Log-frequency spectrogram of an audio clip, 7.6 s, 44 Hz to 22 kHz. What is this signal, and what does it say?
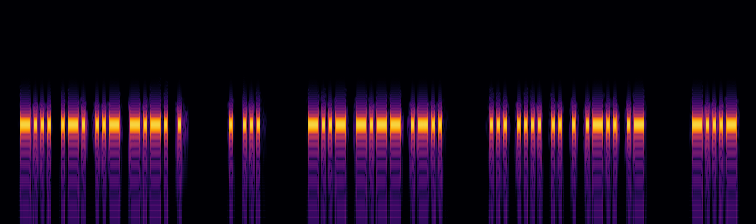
Morse code, heard as a keyed tone, about 34 wpm, 700 Hz. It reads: BRUCE ES XYL SHIELA <BT>
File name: UK MASTER QSOs TRAINING / 35WPM / UK MASTER QSOs 0001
